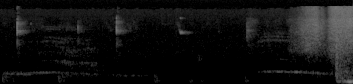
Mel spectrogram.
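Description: Faint sound of a marker writing on a whiteboard: thin squeaks as the tip drags across the board, with light ticks between strokes.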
